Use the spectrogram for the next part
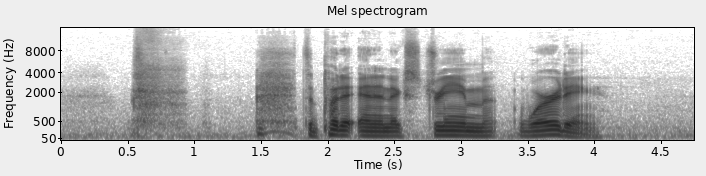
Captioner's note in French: rire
